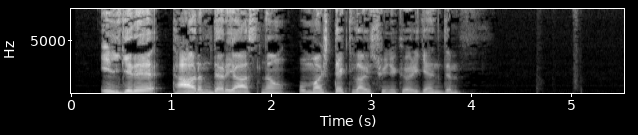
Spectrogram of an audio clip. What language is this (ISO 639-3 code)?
uig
